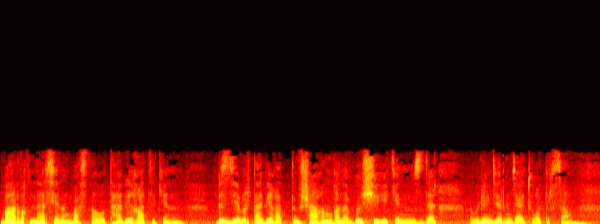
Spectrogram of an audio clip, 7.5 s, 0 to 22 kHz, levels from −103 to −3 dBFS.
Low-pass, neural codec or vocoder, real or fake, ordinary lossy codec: 7.2 kHz; none; real; MP3, 32 kbps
